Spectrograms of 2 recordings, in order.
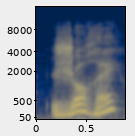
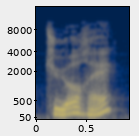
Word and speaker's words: aurais: J'aurais, remember, final S not pronounced. Tu aurais, same thing here, final S not pronounced.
